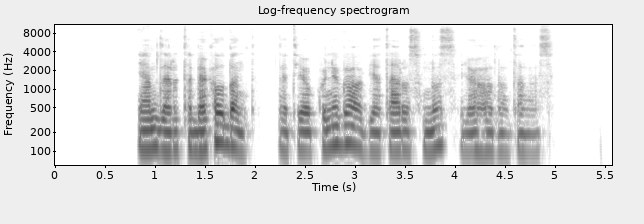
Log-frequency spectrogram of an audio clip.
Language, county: Lithuanian, Telšiai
